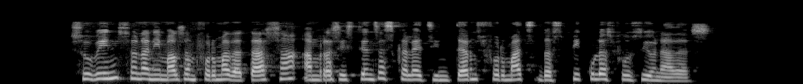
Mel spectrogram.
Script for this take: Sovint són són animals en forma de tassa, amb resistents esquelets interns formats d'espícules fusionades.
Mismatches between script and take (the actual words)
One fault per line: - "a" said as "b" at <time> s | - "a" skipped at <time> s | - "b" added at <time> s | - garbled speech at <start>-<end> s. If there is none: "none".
- "són" skipped at 1.4 s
